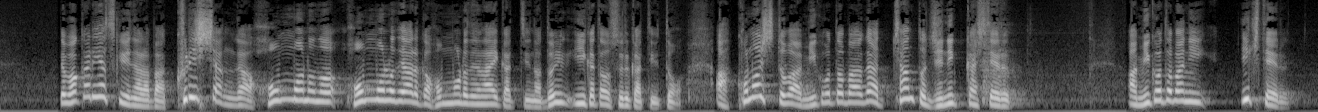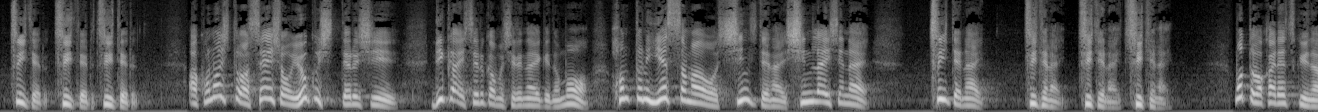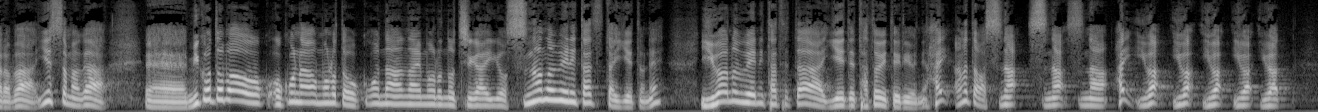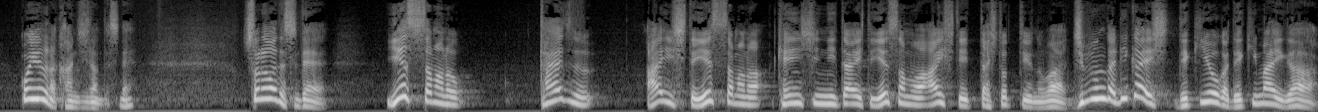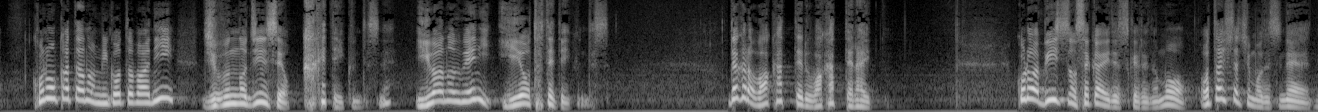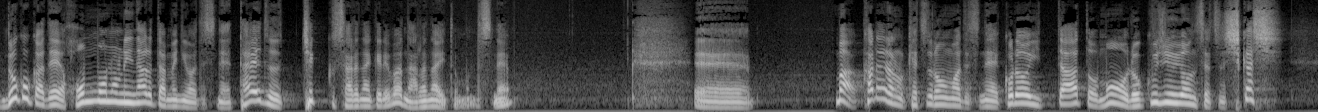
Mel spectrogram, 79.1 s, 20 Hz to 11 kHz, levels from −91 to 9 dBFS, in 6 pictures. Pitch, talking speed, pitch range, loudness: 200 Hz, 360 characters per minute, 155-255 Hz, -18 LUFS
